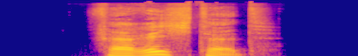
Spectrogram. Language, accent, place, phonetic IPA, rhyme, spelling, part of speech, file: German, Germany, Berlin, [fɛɐ̯ˈʁɪçtət], -ɪçtət, verrichtet, verb, De-verrichtet.ogg
- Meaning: 1. past participle of verrichten 2. inflection of verrichten: third-person singular present 3. inflection of verrichten: second-person plural present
